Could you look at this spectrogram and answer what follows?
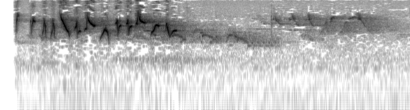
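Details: A Canada warbler sings a rapid, jumbled burst of sweet, high chips and slurred notes, about a dozen in under two seconds, trailing into softer twitters.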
